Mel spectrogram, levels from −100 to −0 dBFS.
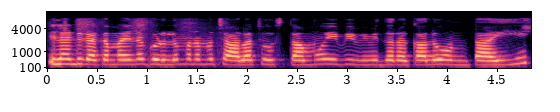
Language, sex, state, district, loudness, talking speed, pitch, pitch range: Telugu, female, Telangana, Karimnagar, -16 LUFS, 125 wpm, 270 Hz, 255-280 Hz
